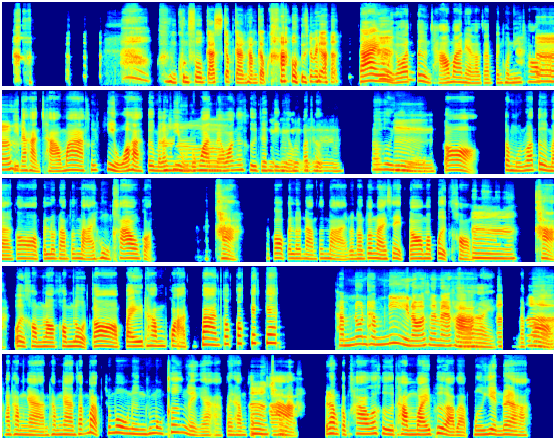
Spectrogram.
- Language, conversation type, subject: Thai, podcast, เล่าให้ฟังหน่อยว่าคุณจัดสมดุลระหว่างงานกับชีวิตส่วนตัวยังไง?
- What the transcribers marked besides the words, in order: chuckle; laughing while speaking: "ข้าวใช่ไหมคะ ?"; chuckle; other noise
